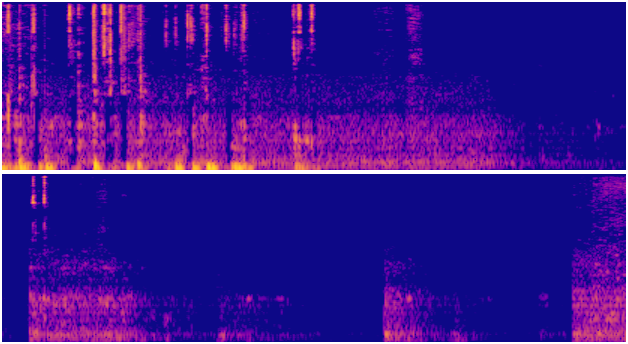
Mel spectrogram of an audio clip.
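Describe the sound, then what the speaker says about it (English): Keys pressed on a computer keyboard while entering a password during a Kali Linux setup in VMware Workstation Pro, a quick burst of clustered clicks at the start, then a few isolated taps spaced out in near silence. "You have to type your password over here."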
